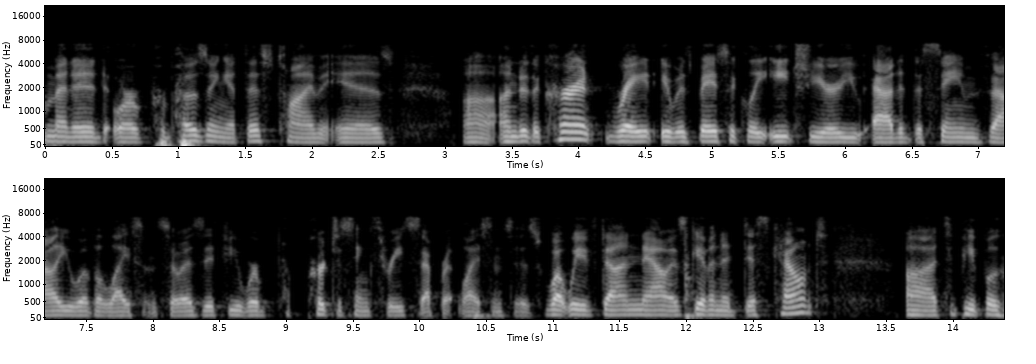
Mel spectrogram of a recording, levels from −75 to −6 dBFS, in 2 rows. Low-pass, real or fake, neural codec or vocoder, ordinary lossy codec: 7.2 kHz; real; none; Opus, 24 kbps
